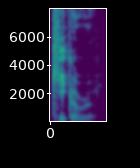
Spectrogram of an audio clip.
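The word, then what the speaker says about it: Kikoru: And by the way, I made sure to get her name right this time. I know I said it wrong in the past, but Kikaru is her name.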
